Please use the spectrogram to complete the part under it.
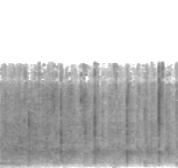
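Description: An audience applauds during an Italian church service after a prayer. The clapping is soft, even and continuous, with no voices over it.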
